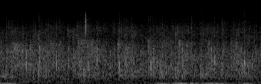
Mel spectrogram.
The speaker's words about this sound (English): But I want my wife, I want the queen to come and greet you in Jesus' name. Would you clap your hands and praise God for her?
